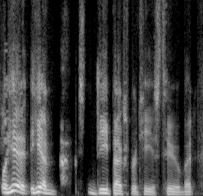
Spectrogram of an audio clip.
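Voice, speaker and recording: A man's voice: medium pitch, very animated, a little fast, husky, no echo. A man co-hosting a podcast, talking in a casual, conversational style. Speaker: podcast co-host. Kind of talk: casual chat.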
